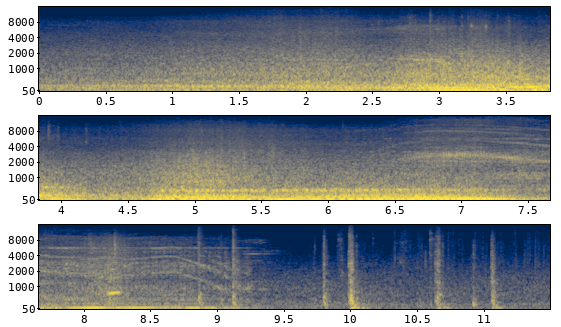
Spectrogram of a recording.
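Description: Several tuned sports-car engines revving loudly as the cars drive up and pass, with high, falling squeals around seven seconds in. The engines die away, and a few sharp knocks follow near the end.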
